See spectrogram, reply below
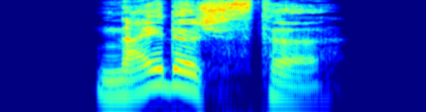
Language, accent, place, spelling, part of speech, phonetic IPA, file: German, Germany, Berlin, neidischste, adjective, [ˈnaɪ̯dɪʃstə], De-neidischste.ogg
- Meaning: inflection of neidisch: 1. strong/mixed nominative/accusative feminine singular superlative degree 2. strong nominative/accusative plural superlative degree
